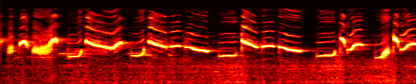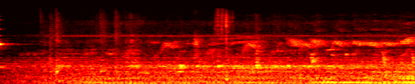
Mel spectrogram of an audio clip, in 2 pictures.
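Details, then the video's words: Tame caged Chinese hwamei singing well in the high 'cao cầu' style: loud, clear whistled phrases of slurred rising and falling notes, rapidly repeated for about four seconds, then only quiet background hiss. "Chim họa mi thuần, hót tốt, hót cao cầu"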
